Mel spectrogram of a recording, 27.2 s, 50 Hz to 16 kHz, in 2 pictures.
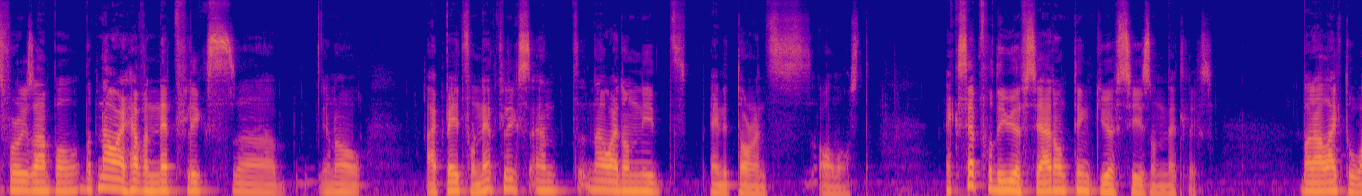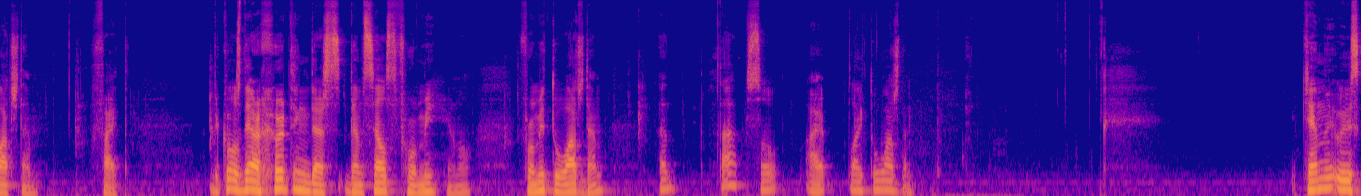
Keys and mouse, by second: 0.0 g, 5.9 1, 18.5-27.2 alt+shift+right drag.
